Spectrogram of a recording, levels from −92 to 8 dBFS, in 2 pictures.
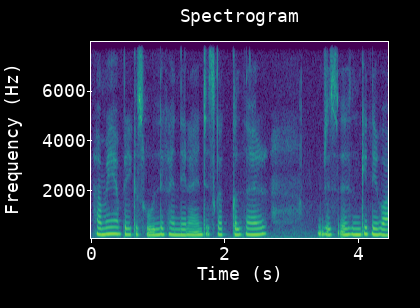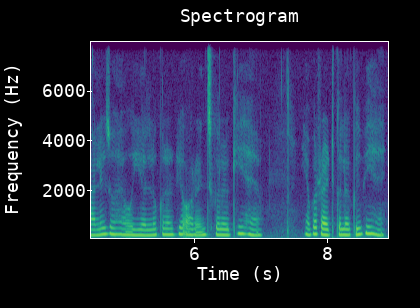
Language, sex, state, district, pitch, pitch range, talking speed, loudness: Hindi, female, Maharashtra, Sindhudurg, 235 Hz, 230-250 Hz, 210 wpm, -17 LUFS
